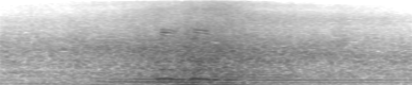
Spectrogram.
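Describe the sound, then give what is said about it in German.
A single car drives past as an edited-in sound effect. Its engine whir swells to a peak near the middle and fades away smoothly. It plays alone, with no voices. “Aber, dass ihr euch zu Hause fühlt, werden wir jetzt kurz ein Autogeräusch reinschneiden.”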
